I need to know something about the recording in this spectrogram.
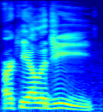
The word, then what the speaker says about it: archaeology: The way he pronounces archaeology, he does it a very French way. He sort of emphasizes the last syllable. He's like, archaeology.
